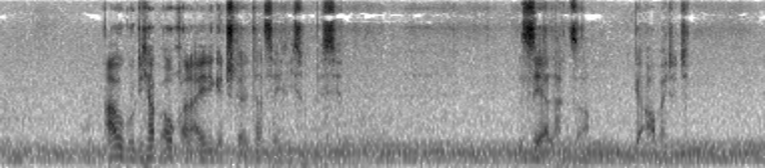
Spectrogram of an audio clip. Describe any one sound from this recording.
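A man speaks in bursts into a nearby microphone.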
